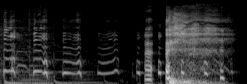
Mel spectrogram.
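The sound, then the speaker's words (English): A few short, voiced gulping sounds lead into one loud, explosive outburst that blends a burp, a sneeze and a cough into a single noisy blast, then trails off. “Did you just burp, sneeze, and cough at the same time?”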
